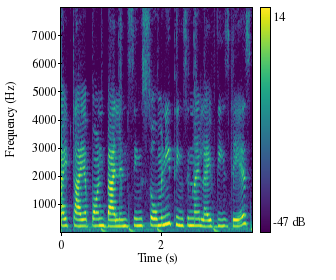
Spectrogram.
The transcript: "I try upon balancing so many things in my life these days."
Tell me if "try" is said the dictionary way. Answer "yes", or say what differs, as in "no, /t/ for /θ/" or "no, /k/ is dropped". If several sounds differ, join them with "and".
no, /ɹ/ is dropped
